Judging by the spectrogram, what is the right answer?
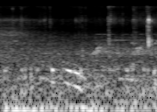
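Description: A domestic pigeon coos, a low soft call over steady background hum, with faint bird chirps higher up; the sound is moderately distant and continuous through the short stretch.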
